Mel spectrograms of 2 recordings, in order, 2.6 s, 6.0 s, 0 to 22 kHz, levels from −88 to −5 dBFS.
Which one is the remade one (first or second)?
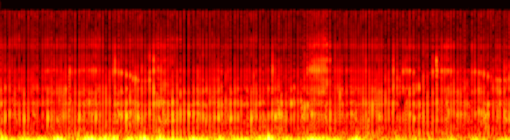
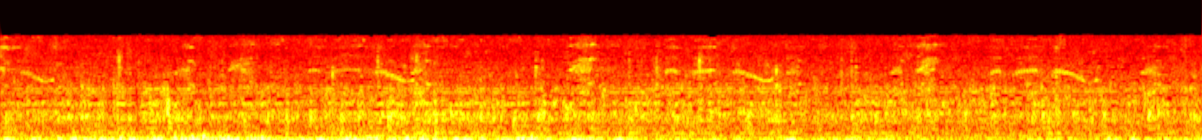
first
